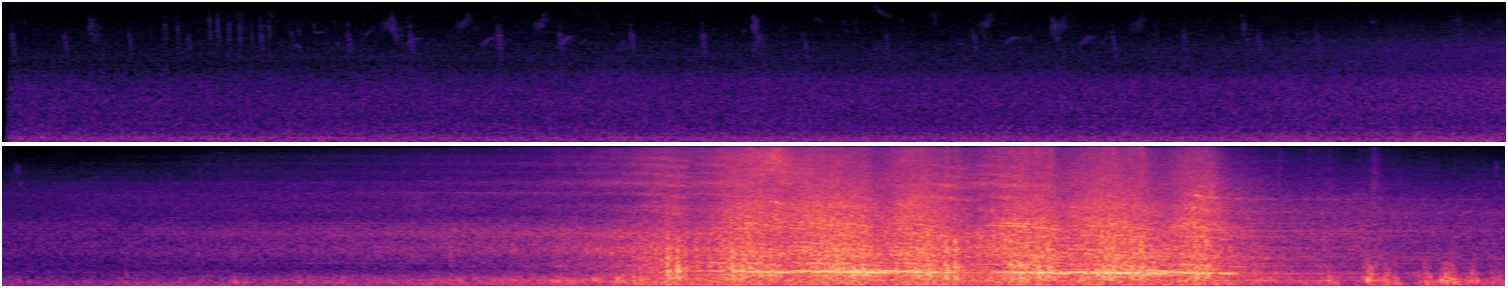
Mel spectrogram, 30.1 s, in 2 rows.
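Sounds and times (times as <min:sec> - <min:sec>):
faint hum of approaching train: 0:09.5 - 0:30.0.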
